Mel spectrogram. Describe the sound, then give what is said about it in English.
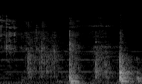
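Small hard objects clatter and click together, with two sharper rattling bursts amid softer shuffling, as someone rummages through a jar of dice looking for D8 dice; fairly quiet. “I got a jar of dice.”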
